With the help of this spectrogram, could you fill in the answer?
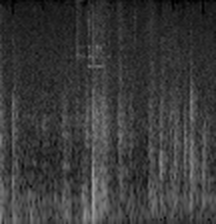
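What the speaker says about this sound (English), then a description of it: "The dogs want the ball thrown from them." Dogs indoors pant and whimper eagerly, waiting for a ball to be thrown, in a run of short, close breaths, soft whines and a few scuffles.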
